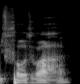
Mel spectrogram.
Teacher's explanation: But here in spoken French, the il is dropped, leaving faudra.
